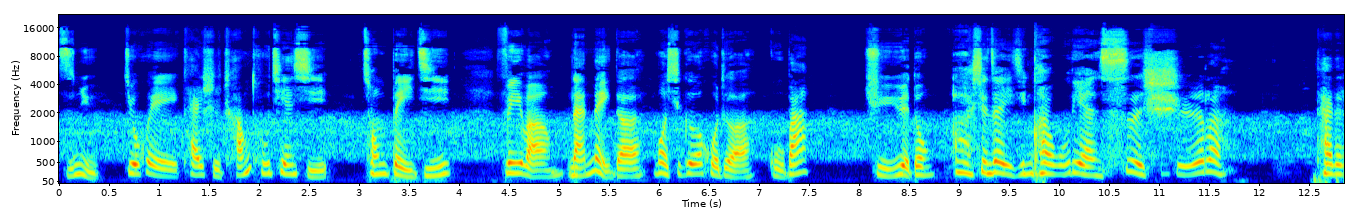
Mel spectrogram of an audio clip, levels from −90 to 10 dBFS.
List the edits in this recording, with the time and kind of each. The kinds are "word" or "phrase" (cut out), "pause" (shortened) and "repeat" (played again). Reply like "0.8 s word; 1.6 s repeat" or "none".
2.9 s pause; 8.9 s pause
